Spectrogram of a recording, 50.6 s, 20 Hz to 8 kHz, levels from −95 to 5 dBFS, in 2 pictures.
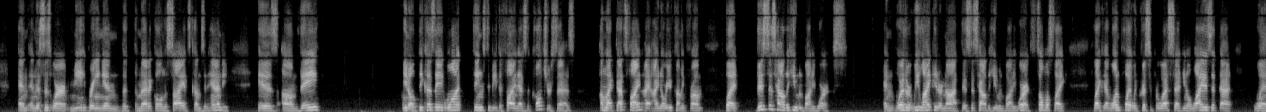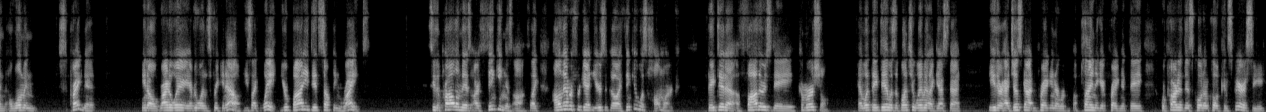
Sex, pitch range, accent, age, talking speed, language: male, 145-185 Hz, American, 30-49, 190 wpm, English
